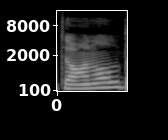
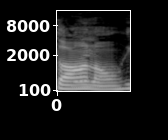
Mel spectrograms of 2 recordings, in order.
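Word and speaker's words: Domhnall: That's how he says it. Like, I looked it up one day because I saw it on some Tumblr post where he was like, please just say my name correctly if you're going to be interviewing me. – We all call it Donald. – Donal, yeah. But it's Donal. Because he's Irish.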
